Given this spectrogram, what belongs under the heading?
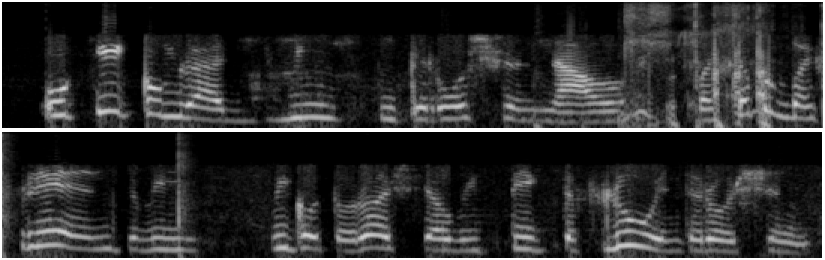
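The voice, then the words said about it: Put-on Russian accent, drifting South African. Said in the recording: “your best Russian ... Now it's got a bit South African.”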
